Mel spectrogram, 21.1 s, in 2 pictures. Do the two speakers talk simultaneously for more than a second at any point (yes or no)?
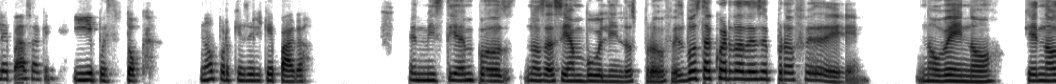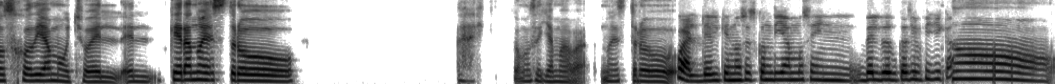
no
